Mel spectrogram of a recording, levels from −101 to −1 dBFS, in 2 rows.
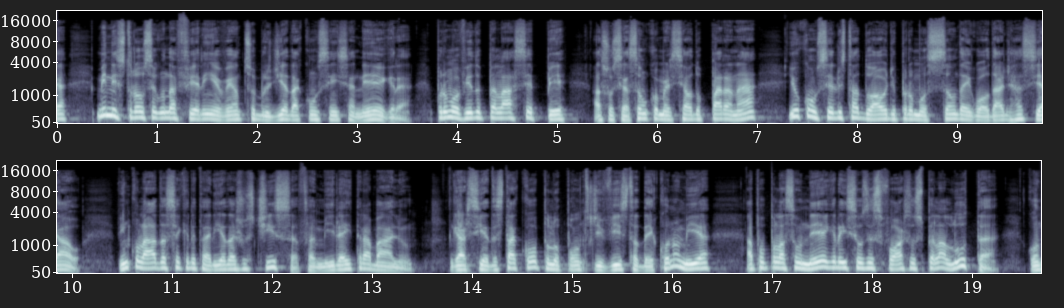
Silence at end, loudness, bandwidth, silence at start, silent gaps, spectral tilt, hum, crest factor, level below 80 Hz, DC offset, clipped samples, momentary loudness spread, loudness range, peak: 0 s; -18 LUFS; 17 kHz; 0 s; none; -6.5 dB/octave; none; 14 dB; -52 dBFS; under 0.1%; under 0.1%; 7 LU; 2 LU; -4 dBFS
